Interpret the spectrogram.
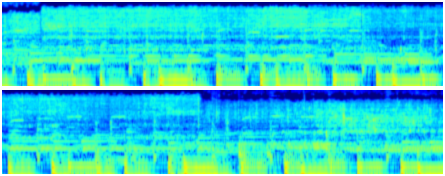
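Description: Raw chicken wing pieces sizzling in hot oil and sautéed spice paste in a pot as they are stirred with a silicone spatula. The sizzle thins about eight seconds in, and near the end water is poured into the pot.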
